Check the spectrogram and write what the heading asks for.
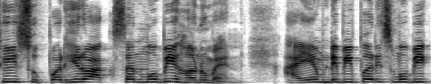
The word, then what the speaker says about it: HanuMan: release के बारे में मैं पहले इस मूवी को हनुमान प्रोनाउंस कर रहा था लेकिन तेजा साजा का इंटरव्यू देखने के बाद मुझे पता चला कि इस मूवी का नाम हनुमान नहीं हनुमन है अगर आप जानना चाहते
